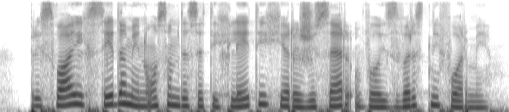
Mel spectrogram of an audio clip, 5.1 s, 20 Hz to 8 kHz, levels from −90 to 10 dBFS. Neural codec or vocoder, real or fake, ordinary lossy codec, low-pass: none; real; none; 7.2 kHz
